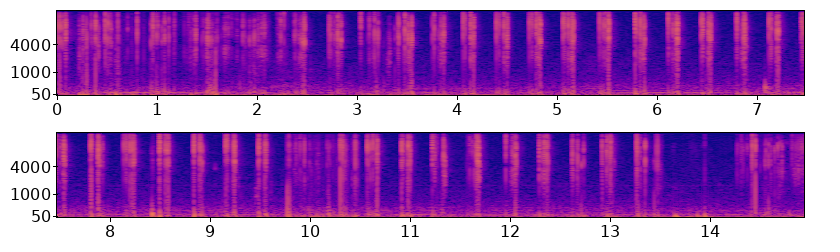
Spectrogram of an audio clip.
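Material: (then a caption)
Glass. Long acrylic nails scratch across a palm-sized solid glass globe paperweight with etched continents, producing rapid, bright, crisp scratching strokes at roughly three per second. The strokes come in a steady but uneven rhythm over a faint low hum, each scrape ending dry with no ring.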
